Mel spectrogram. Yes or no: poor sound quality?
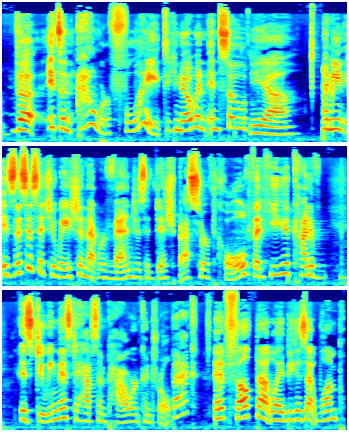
no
